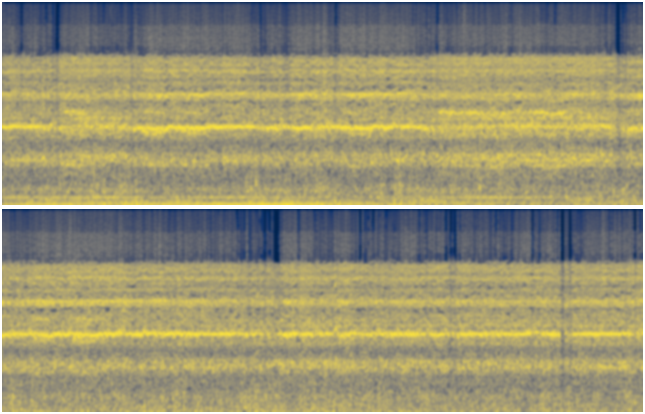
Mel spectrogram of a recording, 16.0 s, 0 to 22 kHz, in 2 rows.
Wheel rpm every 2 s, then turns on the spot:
220, 220, 220, 220, 220, 230, 230, 230.
none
